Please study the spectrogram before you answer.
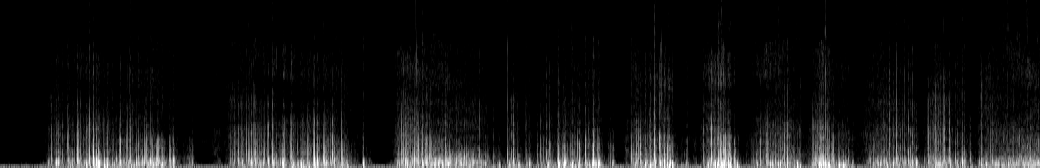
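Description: Fingers and nails scratch and rub the textured cover of a soft, stuffed grey waffle-weave fabric pillow. The sound is a dry, rustling scratch in uneven bursts, with short pauses between strokes. The scratch centers in the mid range, and a faint steady low hum sits underneath.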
